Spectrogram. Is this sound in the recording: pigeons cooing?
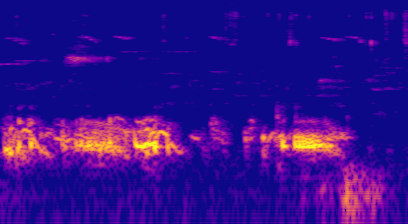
yes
